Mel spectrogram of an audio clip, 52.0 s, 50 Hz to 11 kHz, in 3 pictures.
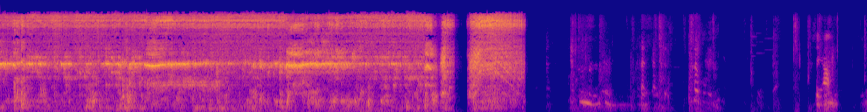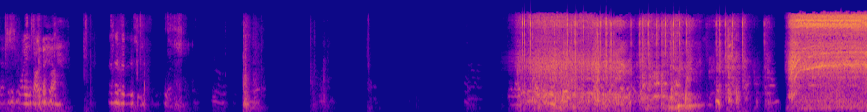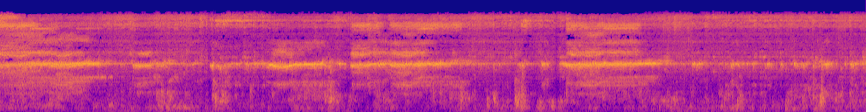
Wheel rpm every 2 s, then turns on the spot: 230, 230, 230, 230, 110, 10, 0, 0, 0, 0, 0, 0, 0, 0, 20, 20, 90, 220, 230, 230, 230, 220, 230, 230, 230, 230.
28-32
